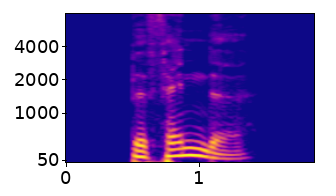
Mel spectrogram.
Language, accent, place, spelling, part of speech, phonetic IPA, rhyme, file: German, Germany, Berlin, befände, verb, [bəˈfɛndə], -ɛndə, De-befände.ogg
- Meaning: first/third-person singular subjunctive II of befinden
